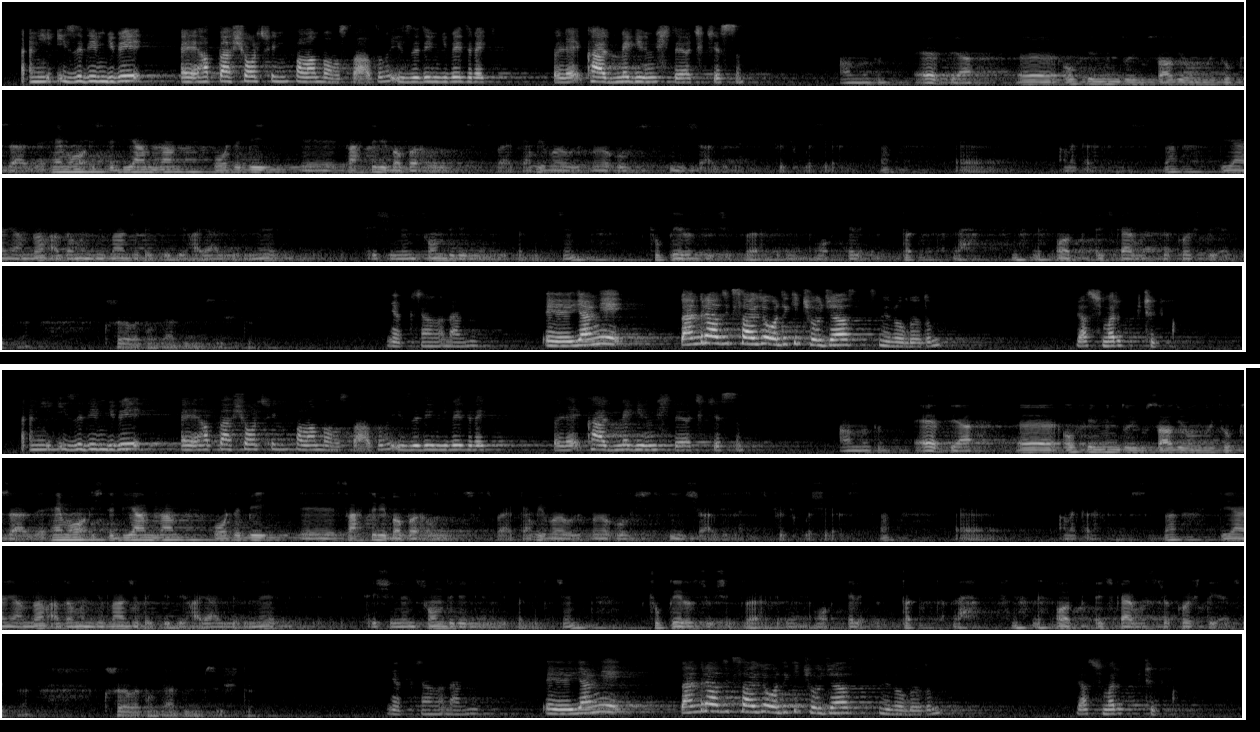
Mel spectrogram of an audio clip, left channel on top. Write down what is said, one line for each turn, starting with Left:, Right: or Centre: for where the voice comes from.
Left: Hani izlediğim gibi e, hatta short film falan da olması lazım. İzlediğim gibi direkt böyle kalbime girmişti açıkçası.
Right: Anladım. Evet ya. e, o filmin duygusal yoğunluğu çok güzeldi. Hem o işte bir yandan orada bir e, sahte bir baba oğul ilişkisi varken bir baba, baba oğul ilişkisi inşa ediliyor yani çocukla şey arasında. e, ana karakter arasında. Diğer yandan adamın yıllarca beklediği hayallerini e, eşinin son dileğini yerine getirmek için çok da yaratıcı bir şekilde yani o ele, <laughs> ortaya çıkarması çok hoştu gerçekten. Kusura bakma ben dilim sürçtü.
Left: Yapacağım önemli değil. Ee, yani ben birazcık sadece oradaki çocuğa sinir oluyordum. Biraz şımarık bir çocuk.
